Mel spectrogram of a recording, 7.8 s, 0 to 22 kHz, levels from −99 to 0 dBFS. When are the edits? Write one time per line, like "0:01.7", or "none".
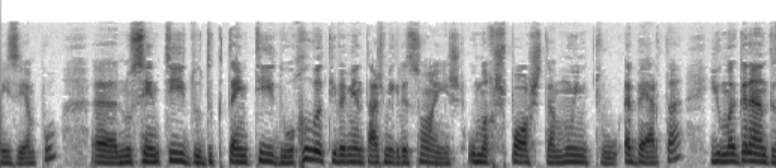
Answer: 0:04.6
